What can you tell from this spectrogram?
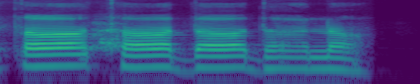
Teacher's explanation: इसी प्रकार त वर्ग के, ये दांत से टकराएगी हमारी जीभ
